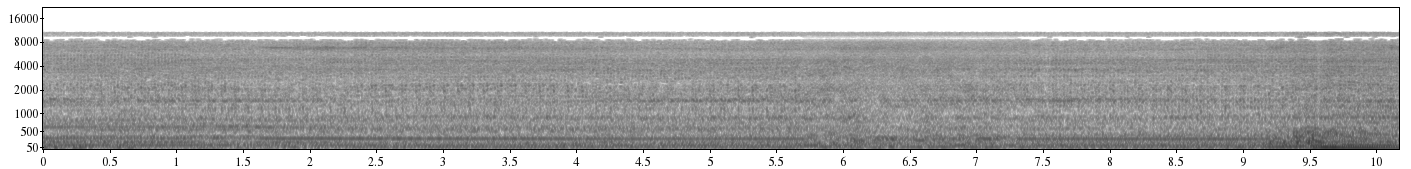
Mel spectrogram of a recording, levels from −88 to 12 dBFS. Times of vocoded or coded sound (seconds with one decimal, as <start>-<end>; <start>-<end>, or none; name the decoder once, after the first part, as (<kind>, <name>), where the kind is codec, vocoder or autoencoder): 5.7-7.3 (codec, SNAC)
